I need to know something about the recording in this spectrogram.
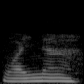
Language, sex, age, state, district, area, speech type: Nepali, female, 60+, West Bengal, Jalpaiguri, urban, read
